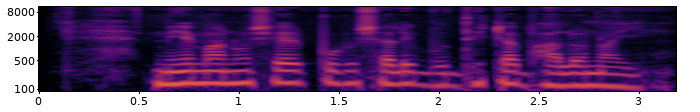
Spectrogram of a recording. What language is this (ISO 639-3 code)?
ben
